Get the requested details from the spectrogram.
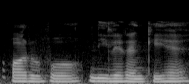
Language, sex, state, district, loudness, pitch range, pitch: Hindi, male, Uttar Pradesh, Etah, -25 LUFS, 135-145 Hz, 140 Hz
